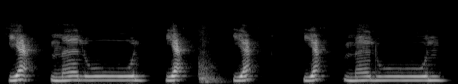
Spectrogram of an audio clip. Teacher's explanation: they tend to make the ayn like the sound of hamza, and they cut it off when they pronounce it, especially when it's in the state of sukun. They would say يعملون يعملون, and you moved now from the like smooth quality, because one of the qualities of ayn is that is between بين, between the smooth letters and between the strong letters.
